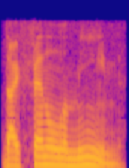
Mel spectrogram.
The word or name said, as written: diphenylamine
